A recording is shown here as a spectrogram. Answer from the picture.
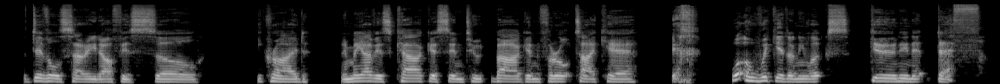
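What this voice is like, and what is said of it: Yorkshire accent. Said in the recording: “Yorkshire ... how it would actually sound ... pretty good. Impressive.”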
